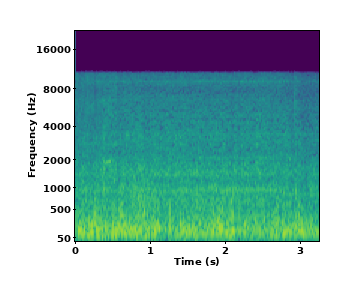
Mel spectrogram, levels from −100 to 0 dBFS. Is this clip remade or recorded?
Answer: recorded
